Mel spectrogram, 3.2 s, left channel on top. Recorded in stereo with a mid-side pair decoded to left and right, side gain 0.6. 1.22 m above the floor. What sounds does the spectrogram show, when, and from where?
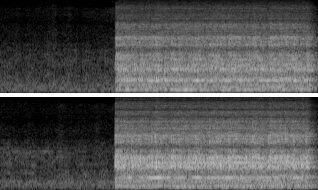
1.1 s a drill: 70° right, 1.8 m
